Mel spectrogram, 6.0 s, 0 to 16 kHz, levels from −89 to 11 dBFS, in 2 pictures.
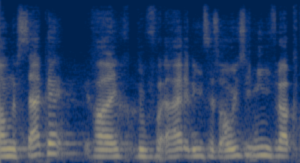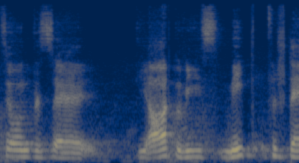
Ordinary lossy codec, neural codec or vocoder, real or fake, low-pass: none; codec, 44.1 kHz, 2.6 kbps, DAC; fake; 14.4 kHz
